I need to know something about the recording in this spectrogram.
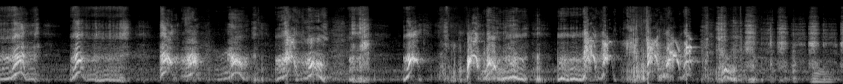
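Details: Squeaky-toy tug battle on February 10, 2011: Gizmo, a 5-year-old Chihuahua/Yorkie mix, fires off a steady run of sharp, rising barks mixed with growls, roughly two per second, demanding the toy his younger Yorkie brother Tigger holds.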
